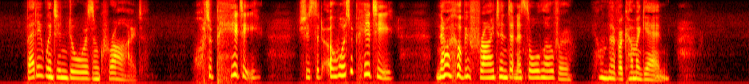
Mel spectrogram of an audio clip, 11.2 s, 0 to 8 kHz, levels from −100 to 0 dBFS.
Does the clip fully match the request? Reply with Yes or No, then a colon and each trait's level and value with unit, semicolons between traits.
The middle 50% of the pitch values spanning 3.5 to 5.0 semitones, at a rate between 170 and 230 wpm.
No: average, 4.3 semitones; average, 140 wpm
